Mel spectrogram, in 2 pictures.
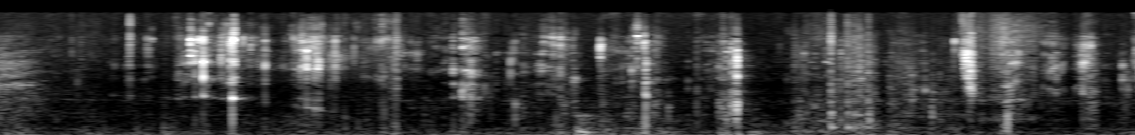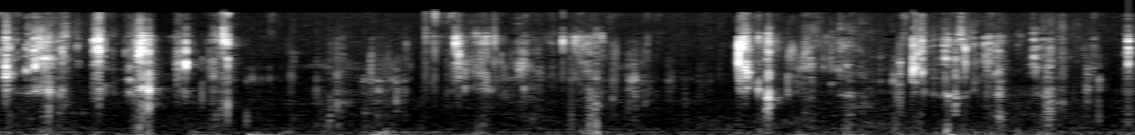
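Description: Biting and chewing of spicy braised chicken feet: a run of sharp, irregular crunching clicks.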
